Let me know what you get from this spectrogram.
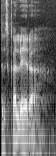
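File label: "Escalera", Spanish, male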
